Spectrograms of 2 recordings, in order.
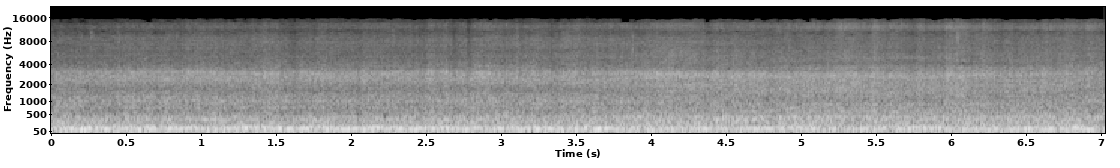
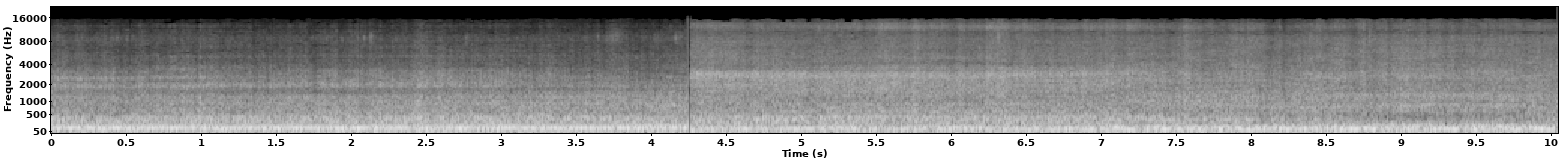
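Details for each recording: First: Winnebago Lesharo (Renault-based van) at highway speed: steady rushing drone with faint constant hum; no air leak, the opening window's metal flange catches wind and resonates. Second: Winnebago LeSharo (Renault-based van) at highway speed after covering the front window-flange lip with black electrical tape on both sides: steady low road rumble, no whistling or rushing around the windows; wind noise fixed, quiet ride.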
